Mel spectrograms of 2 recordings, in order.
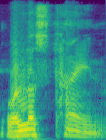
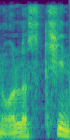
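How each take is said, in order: First: The name ends with a 'stine' sound. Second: The name ends with a 'steen' sound. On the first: "월러스타인이라고 얘기하는 사람도 있고" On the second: "월러스틴이라고 얘기하는 사람도 있는데"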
